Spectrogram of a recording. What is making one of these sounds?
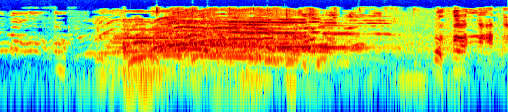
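A crowd of young people cheers and screams loudly.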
